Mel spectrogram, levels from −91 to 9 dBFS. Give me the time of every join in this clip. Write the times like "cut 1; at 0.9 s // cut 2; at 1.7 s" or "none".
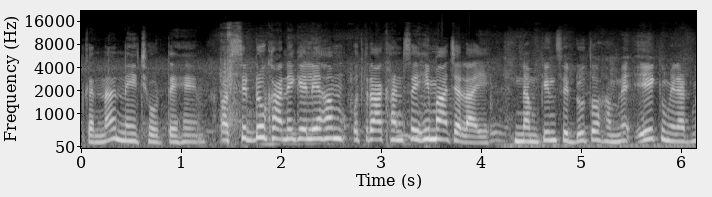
cut 1; at 1.2 s // cut 2; at 4.1 s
